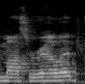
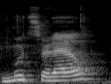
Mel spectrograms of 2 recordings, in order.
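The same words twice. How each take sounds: First: It is said with a plain American English pronunciation. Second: It is said with an Italian-style pronunciation. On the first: The speaker calls it wrong. "Don't pronounce it mozzarella" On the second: The speaker calls it right. "It's mozzarella"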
